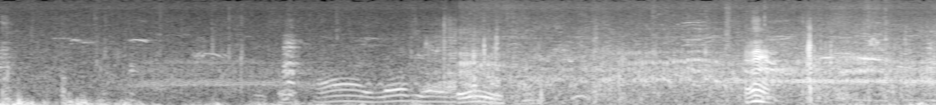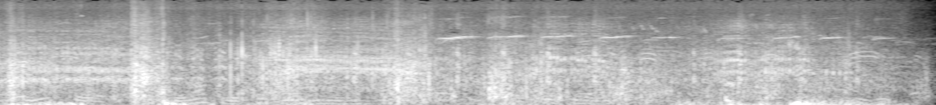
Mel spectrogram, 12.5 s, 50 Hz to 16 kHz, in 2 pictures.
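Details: A Nazca booby in the Galápagos, Ecuador, in May 2012 gives a brief wavering, harmonic honking call, then rougher calls against steady wind or surf and scattered clicks.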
